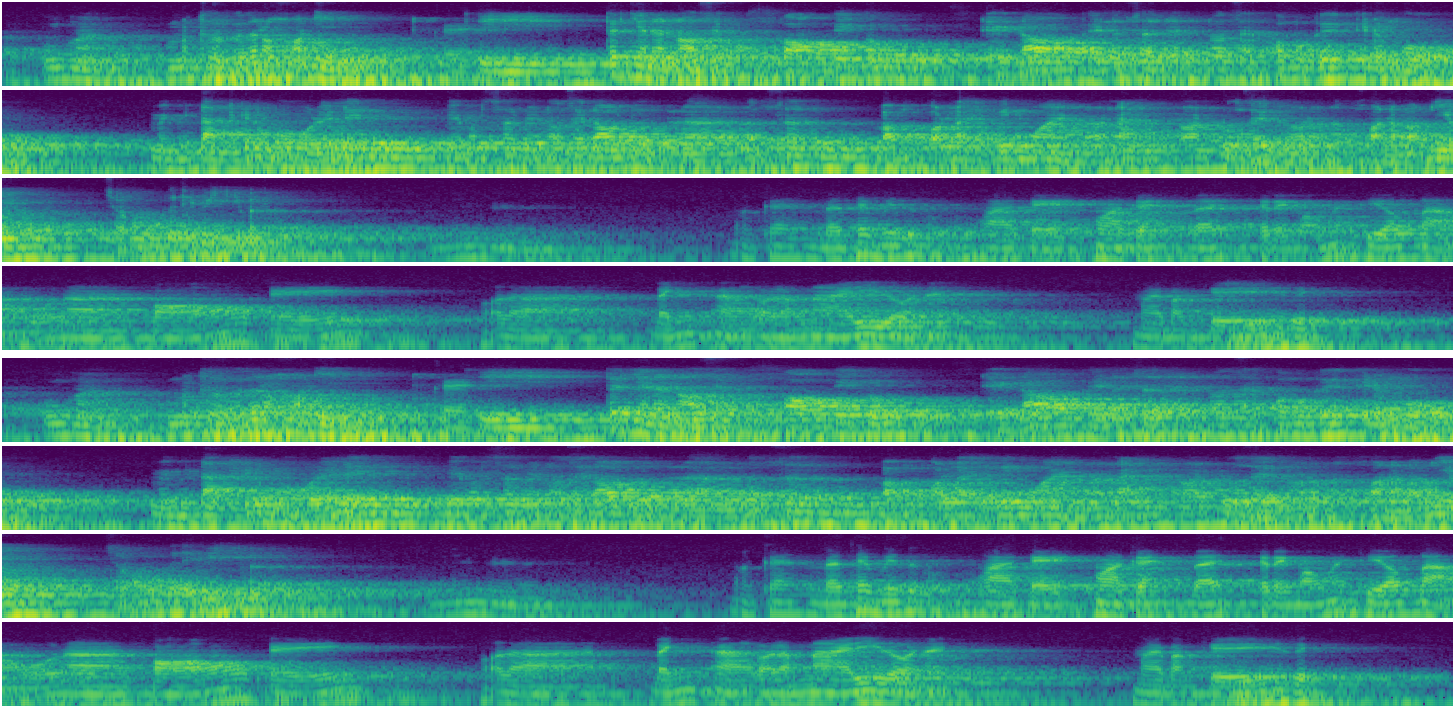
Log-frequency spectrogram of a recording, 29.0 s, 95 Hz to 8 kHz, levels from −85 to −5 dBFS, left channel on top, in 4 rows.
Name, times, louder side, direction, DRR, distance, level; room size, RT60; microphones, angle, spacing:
voice 1, 0.2-1.8 2.4-7.2 8.0-14.6 15.0-15.8 27.9-28.1, equal, 55° left, -2 dB, 3.3 m, -20 dB
voice 2, 16.6-17.3 18.2-23.6 24.2-26.5 27.4-28.3, right 2 dB, 35° right, 7 dB, 0.9 m, -25 dB
12.0 x 10.5 x 8.0 m, 2.7 s
head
